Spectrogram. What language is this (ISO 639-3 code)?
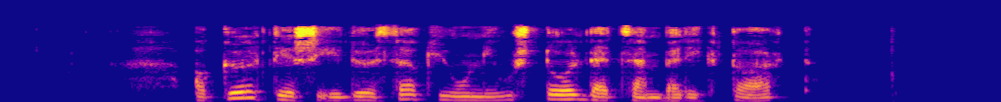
hun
